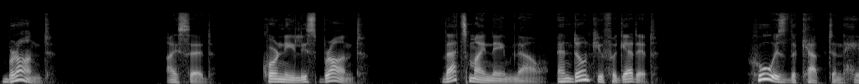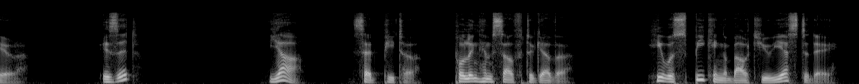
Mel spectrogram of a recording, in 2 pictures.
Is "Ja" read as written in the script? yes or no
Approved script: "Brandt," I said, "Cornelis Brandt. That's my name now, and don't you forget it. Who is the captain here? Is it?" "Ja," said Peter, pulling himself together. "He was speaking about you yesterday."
yes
